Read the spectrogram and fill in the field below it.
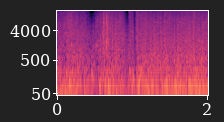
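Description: Rapid, continuous gunfire from a weapon in the Roblox game Arsenal, dense and loud, rattling without a break.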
